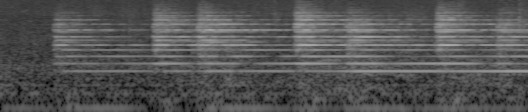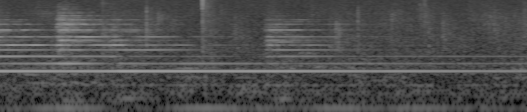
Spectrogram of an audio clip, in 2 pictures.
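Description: A church bell struck about seven times at uneven intervals, each strike ringing on and overlapping the next, with one low tone sustaining under the strikes; the last strike comes near the end.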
